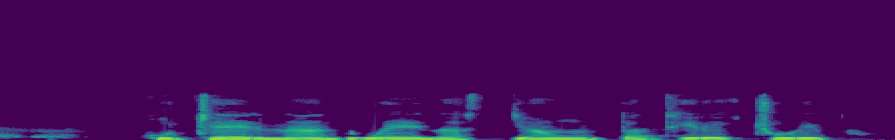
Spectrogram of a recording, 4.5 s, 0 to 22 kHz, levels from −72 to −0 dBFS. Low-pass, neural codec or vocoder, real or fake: 7.2 kHz; none; real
